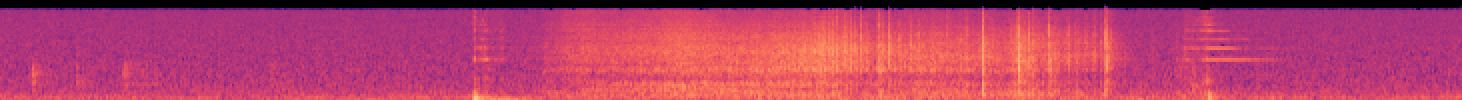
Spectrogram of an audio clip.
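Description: A clear round mold tapping down onto packed kinetic sand a little over two seconds in. A grainy crunching follows for about three seconds as it presses into the sand, with a few sharp crackles near the end and one more light tap about a second later.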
